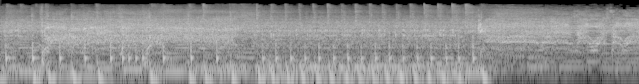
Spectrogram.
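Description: Grindcore/punk band playing fast and loud: distorted guitars over rapid drumming. The deepest bass thins out about five seconds in.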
